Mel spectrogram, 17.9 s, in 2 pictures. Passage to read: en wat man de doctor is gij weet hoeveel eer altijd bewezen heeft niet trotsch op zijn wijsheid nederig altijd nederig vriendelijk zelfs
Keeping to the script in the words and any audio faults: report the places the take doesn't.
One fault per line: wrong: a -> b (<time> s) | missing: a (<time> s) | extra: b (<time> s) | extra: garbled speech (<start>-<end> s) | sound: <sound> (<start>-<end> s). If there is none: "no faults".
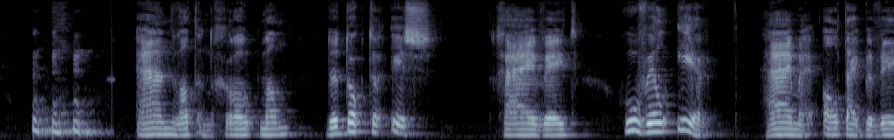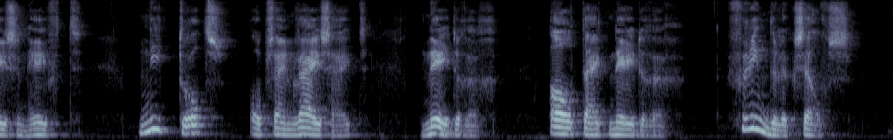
sound: laugh (0.3-1.2 s)
extra: een groot (2.0 s)
extra: hij mij (7.6 s)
